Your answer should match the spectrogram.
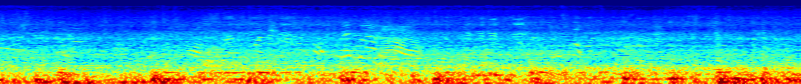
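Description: Low, steady rumble of the Kong ride's disc rolling along its half-pipe track as the ride winds down, with faint voices of riders twice.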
